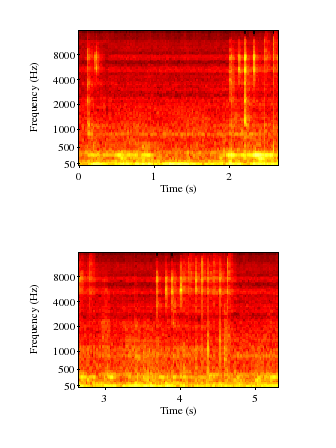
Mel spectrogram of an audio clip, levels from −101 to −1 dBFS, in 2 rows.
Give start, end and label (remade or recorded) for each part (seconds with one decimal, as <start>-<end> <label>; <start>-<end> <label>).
0.0-5.3 remade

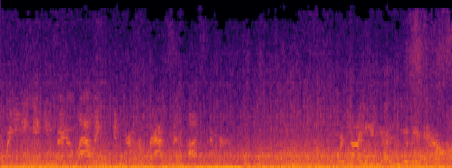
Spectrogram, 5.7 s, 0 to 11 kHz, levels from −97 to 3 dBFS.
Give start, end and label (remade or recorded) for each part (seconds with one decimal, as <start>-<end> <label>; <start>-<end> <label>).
0.0-5.7 recorded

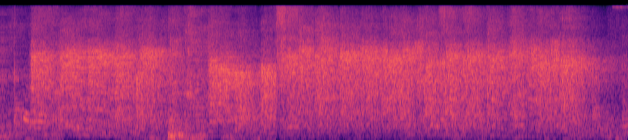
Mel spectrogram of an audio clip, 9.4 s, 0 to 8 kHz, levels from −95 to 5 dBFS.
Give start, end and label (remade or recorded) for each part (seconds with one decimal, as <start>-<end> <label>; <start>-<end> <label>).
0.0-2.0 remade; 2.0-2.8 recorded; 2.8-3.6 remade; 3.6-7.5 recorded; 7.5-8.1 remade; 8.1-9.4 recorded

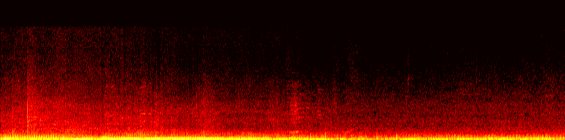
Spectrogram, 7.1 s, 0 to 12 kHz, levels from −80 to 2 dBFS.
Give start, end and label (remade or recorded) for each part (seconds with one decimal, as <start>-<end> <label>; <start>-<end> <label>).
0.0-0.7 recorded; 0.7-1.3 remade; 1.3-2.2 recorded; 2.2-3.7 remade; 3.7-7.1 recorded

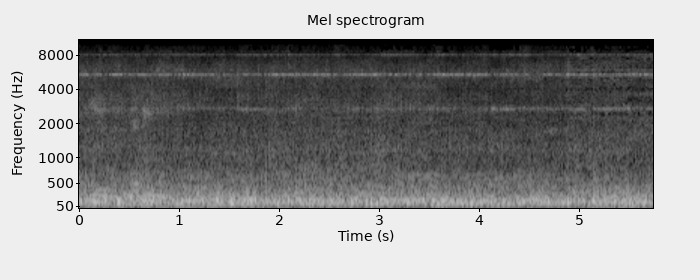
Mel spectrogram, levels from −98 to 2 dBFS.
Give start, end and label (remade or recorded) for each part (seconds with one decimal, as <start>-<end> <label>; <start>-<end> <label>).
0.0-5.7 remade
